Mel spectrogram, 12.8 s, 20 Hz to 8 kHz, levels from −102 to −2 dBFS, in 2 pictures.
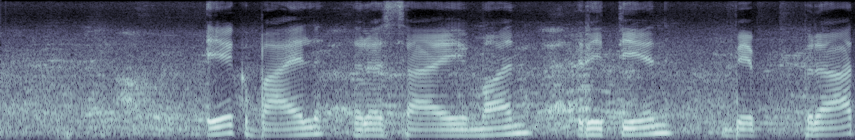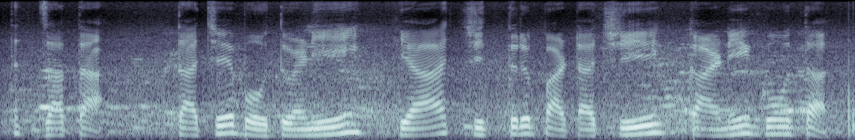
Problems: constant background noise, continuous background conversations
